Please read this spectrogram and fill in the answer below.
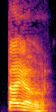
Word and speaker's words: Talador: Is it Talador? Is that right? Talador. That's the right pronunciation.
